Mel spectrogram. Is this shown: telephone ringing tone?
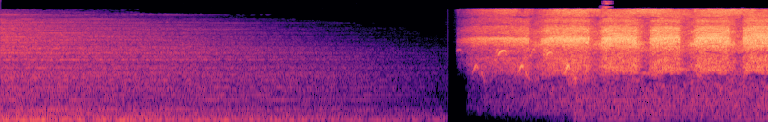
no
